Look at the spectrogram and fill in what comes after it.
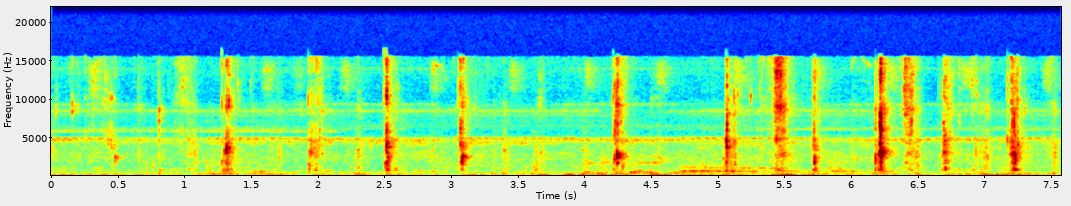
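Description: Close-up eating sounds of a mouthful of rice and pork curry being chewed: irregular wet mouth clicks and smacks, about two a second.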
